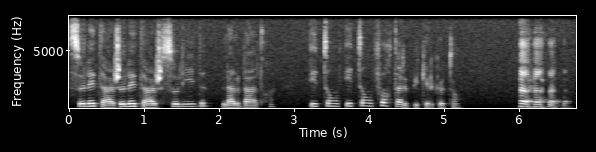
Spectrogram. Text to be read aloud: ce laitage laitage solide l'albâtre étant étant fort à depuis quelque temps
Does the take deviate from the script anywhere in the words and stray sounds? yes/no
yes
